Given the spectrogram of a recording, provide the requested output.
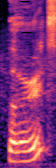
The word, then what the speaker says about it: Beard: And that's Bird. That's not pronounced. Because it's usually, beard, like facial hair.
